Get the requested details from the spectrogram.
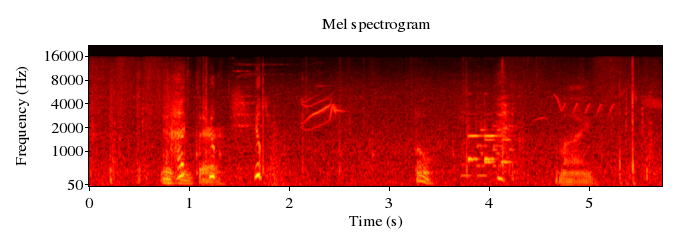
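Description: A person scrambles and climbs up tree bark.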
